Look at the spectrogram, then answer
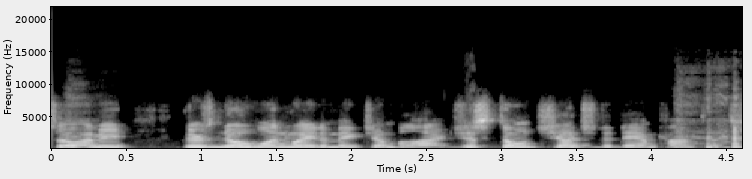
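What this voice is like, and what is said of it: Slight New Orleans accent. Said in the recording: “I love hearing a little bit of that accent come out ... I heard it come out a little bit ... I'm a little bit of a New Orleans jet”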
